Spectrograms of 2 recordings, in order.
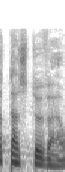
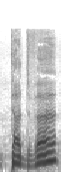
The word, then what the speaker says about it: Tastevin: Alors, on ne dit pas Tastevin, on dit Tatevin.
